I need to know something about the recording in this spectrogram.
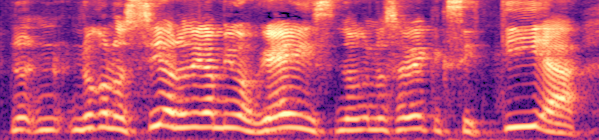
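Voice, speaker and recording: A woman's voice: high voice, racing. A woman with an Argentine accent hosting a casual chat in a theatrical, exclamatory, campy manner. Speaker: podcast host.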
